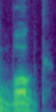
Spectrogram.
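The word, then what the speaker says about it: Bogd: 10th incarnation of the bog okay B OG d which is essentially to be understood and pronounced as b o g g e d okay so what is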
